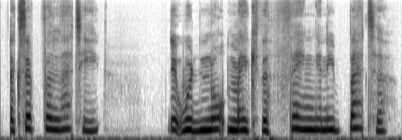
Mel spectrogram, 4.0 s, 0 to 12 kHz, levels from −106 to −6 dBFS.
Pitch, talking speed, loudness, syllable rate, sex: 255 Hz, 165 wpm, -15 LUFS, 4.8 syllables/s, female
